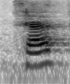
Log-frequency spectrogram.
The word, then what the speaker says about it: teff: about Anjana injera is Tess made out of tests and tell our is this beautiful ancient grain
